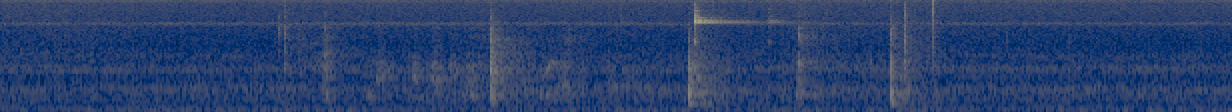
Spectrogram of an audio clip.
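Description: Light clicks and taps of a metal pitot-static tube being handled and aligned in its clear plastic mount, about six of them spread out. The sharpest, a little past three seconds in, leaves a brief high ring. A steady low hum runs underneath.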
